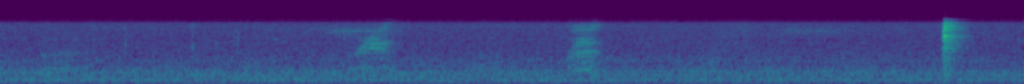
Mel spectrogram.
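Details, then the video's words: Pet snowshoe cat, female, voicing baby-like sounds when she expects her meal: three brief, thin mews about a second and a half apart, the last sharp and high, against constant low background noise. "the snowshoe cat making sounds like a baby"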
